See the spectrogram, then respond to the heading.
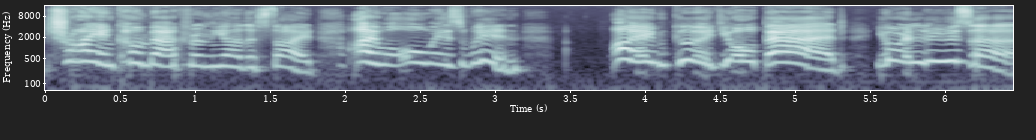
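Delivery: shrill, very high, very loud screaming. Recounting a man's speech to a dead woman, imitating him screaming. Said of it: "That was perfect rendition of his speech".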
